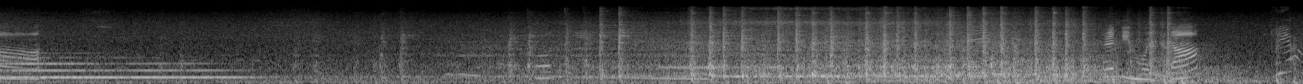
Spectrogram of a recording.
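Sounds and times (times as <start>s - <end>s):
electric train passing: 0.0s - 13.0s
wheels clacking over rail joints: 2.9s - 13.0s.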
